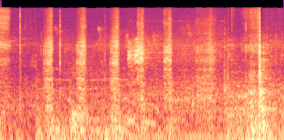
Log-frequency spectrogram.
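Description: Small knife shaving strips of peel off a raw carrot: a quick, irregular run of scraping strokes close to the microphone. Near the end, a sharp knock of a knife on a wooden cutting board.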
